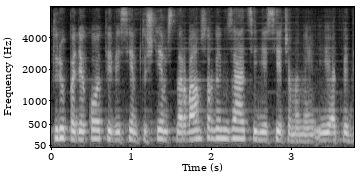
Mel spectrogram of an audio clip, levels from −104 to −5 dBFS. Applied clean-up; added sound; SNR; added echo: neural separator model SepFormer DNS4.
